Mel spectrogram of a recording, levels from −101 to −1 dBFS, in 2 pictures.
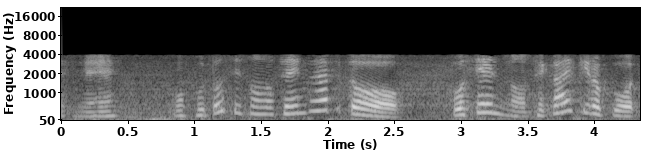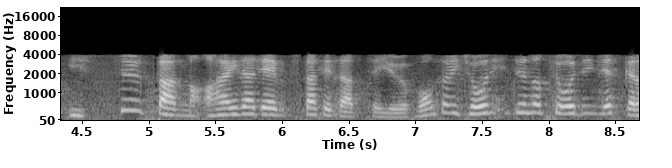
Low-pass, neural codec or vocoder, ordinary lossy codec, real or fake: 7.2 kHz; codec, 16 kHz, 0.7 kbps, FocalCodec; AAC, 16 kbps; fake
